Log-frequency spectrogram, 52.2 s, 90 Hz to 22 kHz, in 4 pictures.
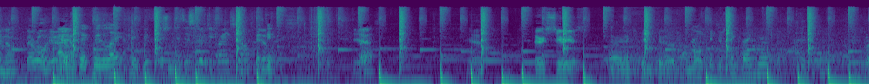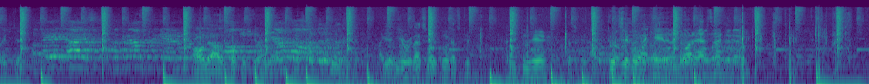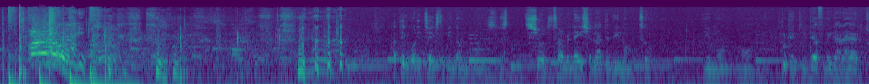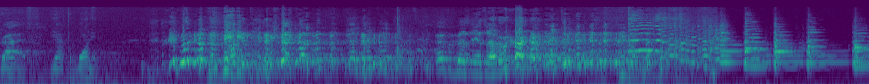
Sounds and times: Music: 0.0 - 43.6, 46.7 - 52.1
Speech: 13.0 - 21.2, 22.2 - 24.2.

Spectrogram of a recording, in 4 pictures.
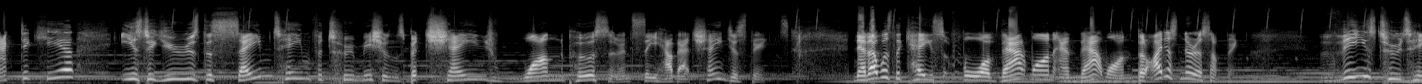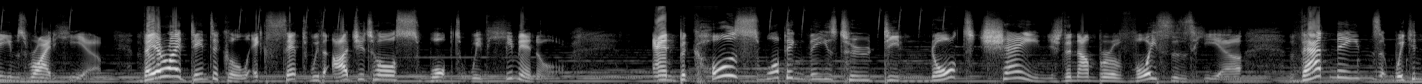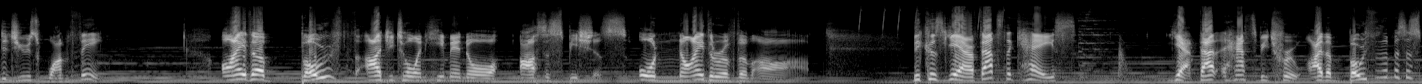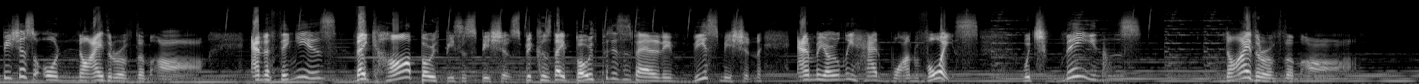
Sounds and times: Speech: 0.0 - 8.0, 8.6 - 12.4, 13.2 - 19.8, 20.8 - 29.5, 30.6 - 36.6, 37.6 - 39.2, 40.2 - 54.1, 54.9 - 56.2
Music: 0.0 - 56.8.

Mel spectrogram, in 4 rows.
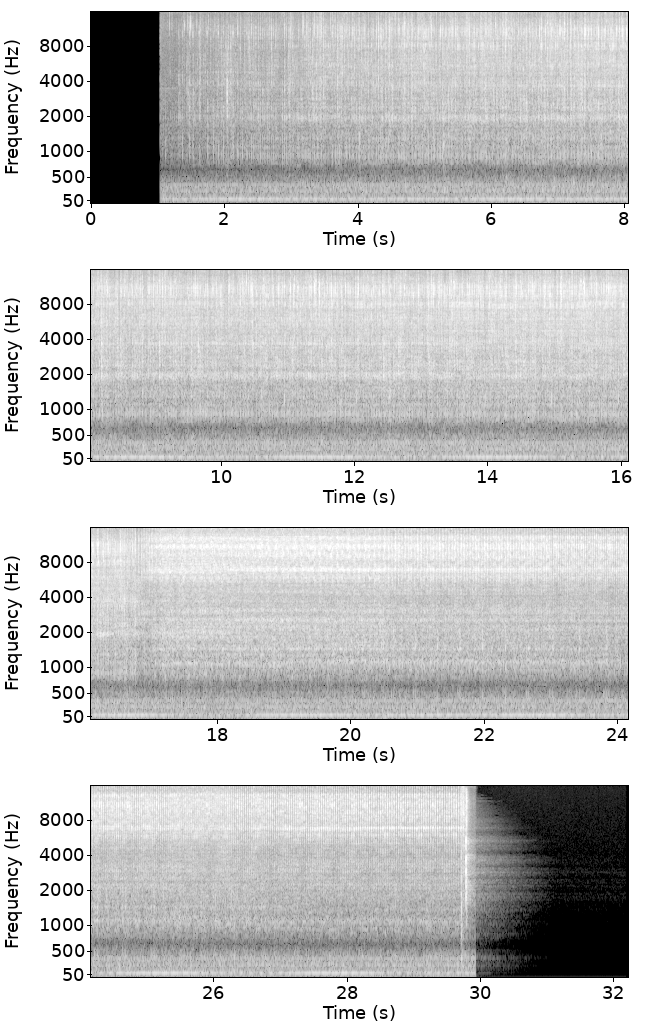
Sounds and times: Bicycle: 1.1 - 30.0.

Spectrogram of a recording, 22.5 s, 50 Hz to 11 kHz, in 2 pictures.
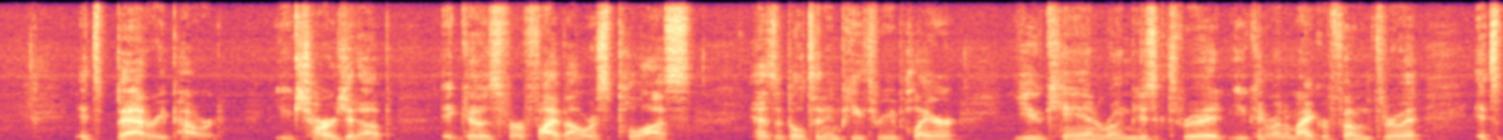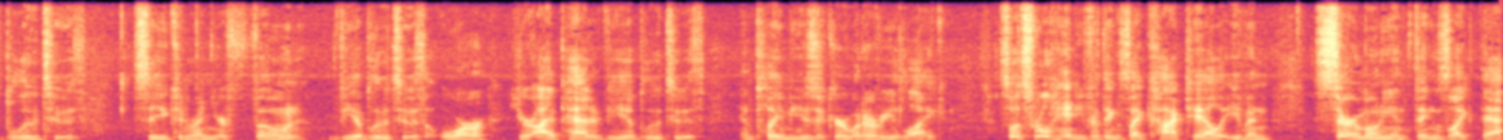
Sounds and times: Speech: 0.6 - 22.5.

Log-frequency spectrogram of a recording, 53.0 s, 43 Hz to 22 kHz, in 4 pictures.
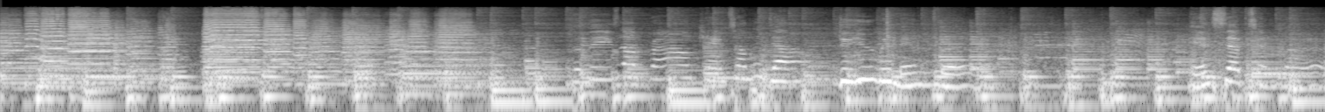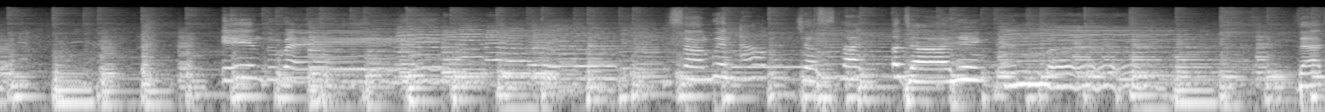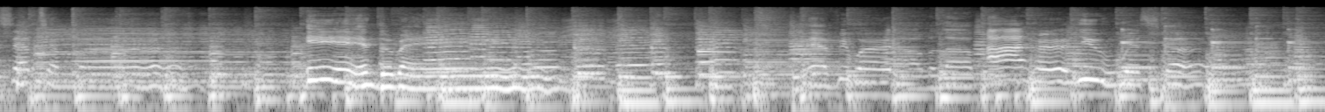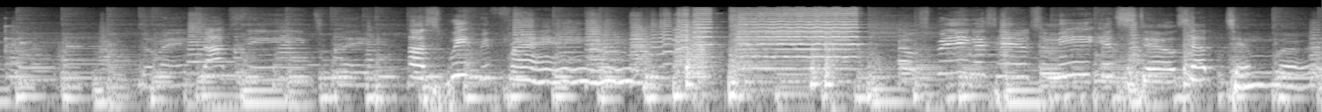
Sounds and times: Music: 0.0 - 52.9.

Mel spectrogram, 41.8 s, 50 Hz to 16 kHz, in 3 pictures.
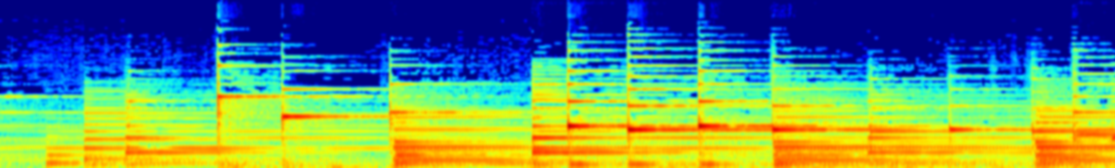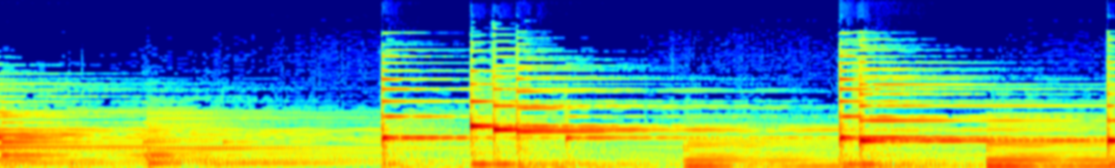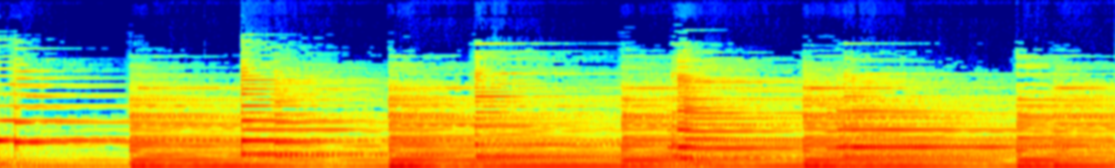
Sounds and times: Music: 0.0 - 41.8.

